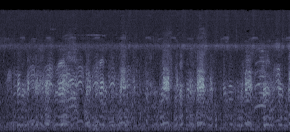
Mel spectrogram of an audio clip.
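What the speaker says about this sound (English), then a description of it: "One lone Peking duck." A lone Peking duck near a lake gives repeated quacks, a steady series of nasal honking calls at moderate loudness, close to the listener, with no speech over them.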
